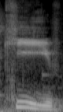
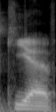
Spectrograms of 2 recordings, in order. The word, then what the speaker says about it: Kyiv: Can't agree to how to pronounce Kyiv. It's Kyiv, but I wish it was Kiev.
